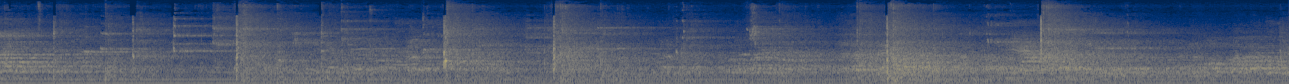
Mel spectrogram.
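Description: Badminton rackets striking a shuttlecock during a rally: a series of sharp, echoing cracks at irregular intervals of about one to three seconds, in the reverberation of a large sports hall.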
